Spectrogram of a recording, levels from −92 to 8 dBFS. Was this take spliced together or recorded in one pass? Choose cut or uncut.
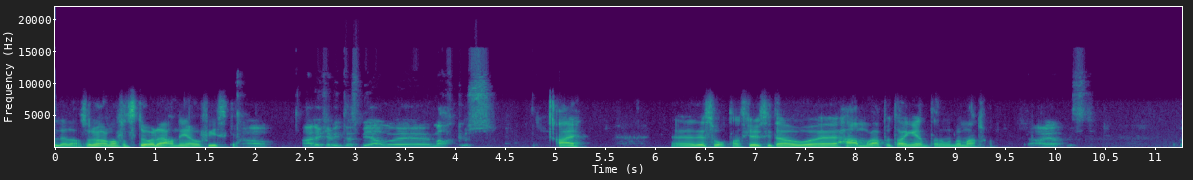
uncut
